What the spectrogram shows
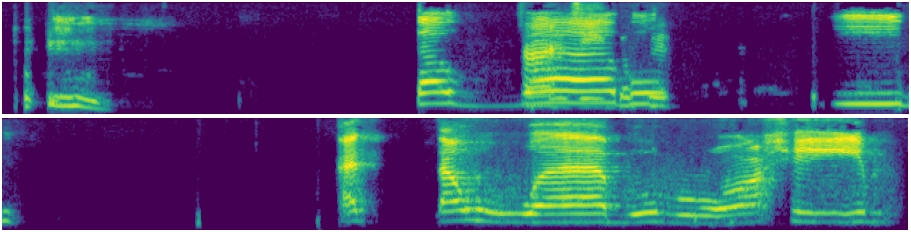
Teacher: वाव को दोनों गोल होठों से अदा कीजिए दांतों के करीब से मत अदा कीजिए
